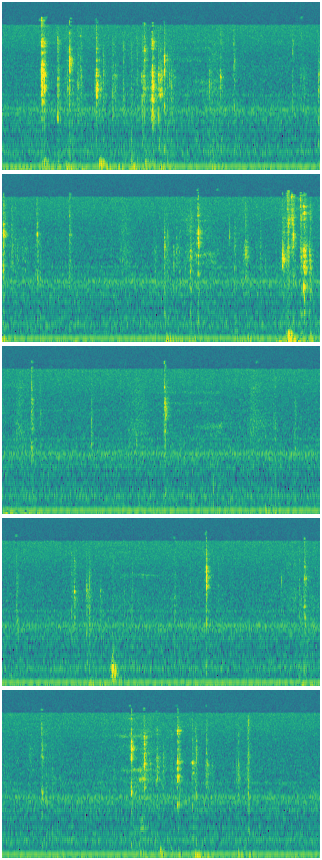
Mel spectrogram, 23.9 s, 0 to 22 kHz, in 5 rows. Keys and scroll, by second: 0.8-3.5 typing, 4.6 typing, 7.1 typing, 8.3 2, 13.4 2, 15.2-16.0 typing, 21.8-23.0 typing.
